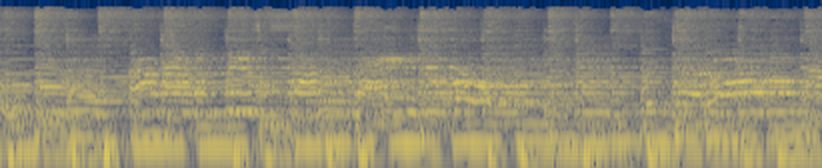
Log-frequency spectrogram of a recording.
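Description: Live rock band playing a song with singing, drums, electric guitar and keyboards, heard through the PA from the crowd.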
